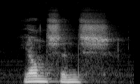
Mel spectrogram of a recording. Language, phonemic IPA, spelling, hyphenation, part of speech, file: Dutch, /ˈjɑn.səns/, Janssens, Jans‧sens, proper noun, Nl-Janssens.ogg
- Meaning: a surname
